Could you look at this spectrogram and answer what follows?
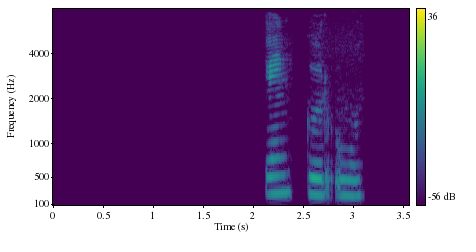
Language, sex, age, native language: Icelandic, male, 9, Icelandic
